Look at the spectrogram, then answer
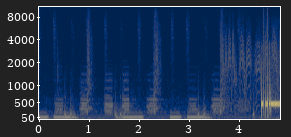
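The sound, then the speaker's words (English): An outgoing phone call's ringing tone: a series of buzzy, evenly spaced pulses over a line, ending in a loud, steady electronic tone. “Yeah, okay, we're ringing.”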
